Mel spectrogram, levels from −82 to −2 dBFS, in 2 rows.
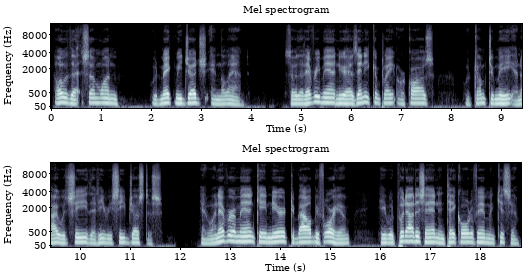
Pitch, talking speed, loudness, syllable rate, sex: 135 Hz, 180 wpm, -17 LUFS, 4.6 syllables/s, male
